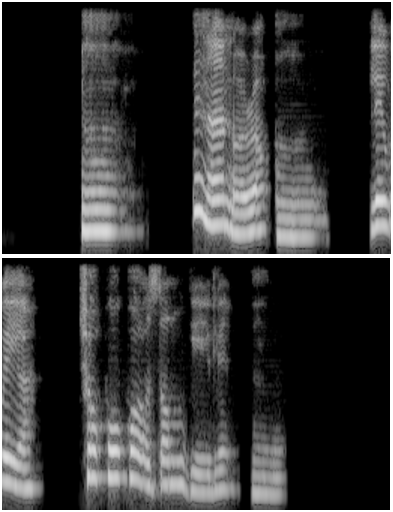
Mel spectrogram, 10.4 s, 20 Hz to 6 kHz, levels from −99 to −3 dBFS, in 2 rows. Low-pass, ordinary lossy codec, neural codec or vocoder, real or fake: 5.4 kHz; none; codec, 16 kHz, 4 kbps, FunCodec, trained on LibriTTS, 50 frames a second; fake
